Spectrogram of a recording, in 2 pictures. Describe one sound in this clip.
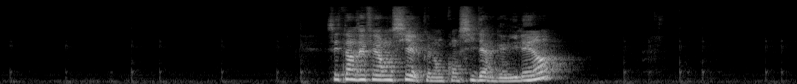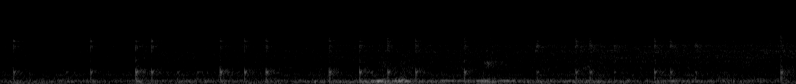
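A stylus taps and scratches lightly on a tablet.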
